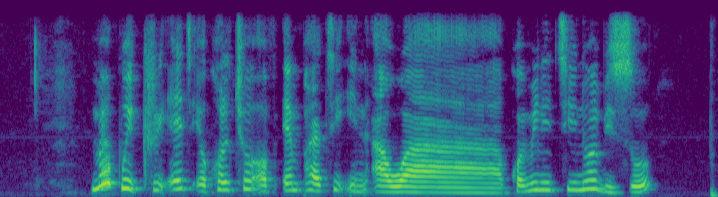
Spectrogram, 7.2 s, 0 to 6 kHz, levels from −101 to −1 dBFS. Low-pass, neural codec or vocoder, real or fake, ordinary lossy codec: 5.4 kHz; none; real; none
